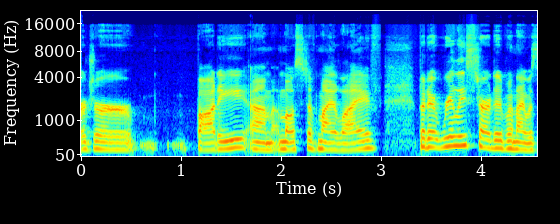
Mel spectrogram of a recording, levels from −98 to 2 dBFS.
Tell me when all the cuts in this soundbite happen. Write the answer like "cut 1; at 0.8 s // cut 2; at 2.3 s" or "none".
none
